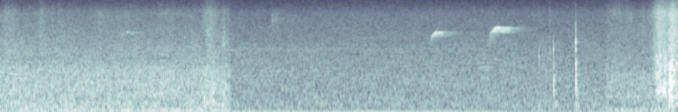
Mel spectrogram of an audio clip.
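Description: Woodland ambience: a steady background hiss that drops lower about a third of the way in, with a few short, high bird chirps and a couple of faint ticks. Rustling sets in near the end.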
